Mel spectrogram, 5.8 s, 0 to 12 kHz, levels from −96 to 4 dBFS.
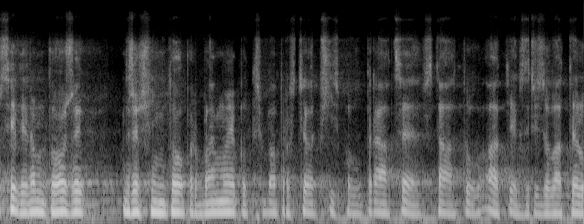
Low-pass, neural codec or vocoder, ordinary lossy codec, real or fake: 7.2 kHz; codec, 16 kHz, 16 kbps, FreqCodec, smaller model; Opus, 32 kbps; fake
